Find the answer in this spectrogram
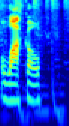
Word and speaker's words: Waco: of smuggling guns no it's like it's like taco but W that's how it's spelled Waco hey guys can I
